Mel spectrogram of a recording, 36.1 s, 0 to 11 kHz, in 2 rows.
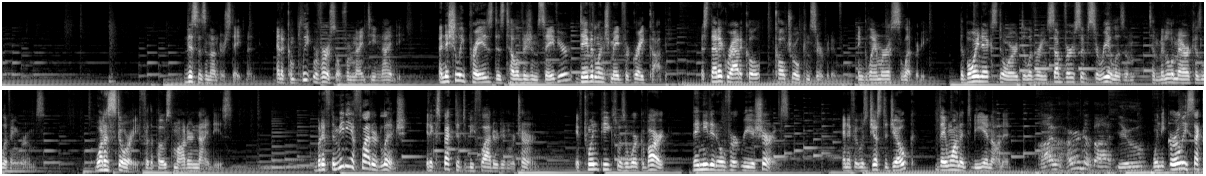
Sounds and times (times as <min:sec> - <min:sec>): Music: 0:00.0 - 0:36.0
Speech: 0:02.8 - 0:06.0, 0:06.6 - 0:18.7, 0:19.4 - 0:21.5, 0:22.7 - 0:29.8, 0:30.6 - 0:36.0.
